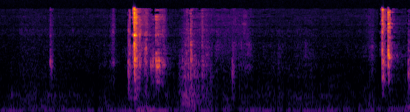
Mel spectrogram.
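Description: Faint handling noises from undoing the ground wire behind a steering-wheel airbag module: a few light clicks and rustles a little over half a second in, and a sharper click near the end.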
